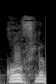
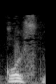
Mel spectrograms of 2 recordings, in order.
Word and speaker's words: قفل: این خیلی سواد چندانی هم نداشته چلبی، حتی یه جای قفل مثلا قلف میگفته، مولانا قلف گفته، از مولانا پرسیدن چرا قلف تلفظ میکنی، قفله، گفت برادرم چلبی قلف تلفظ میکنن، من مطابق او صحبت میکنم.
